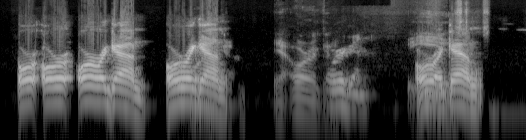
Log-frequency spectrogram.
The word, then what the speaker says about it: Oregon: oron or a gun like think of or a gun or or Oregon Oregon yeah Oregon Oregon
